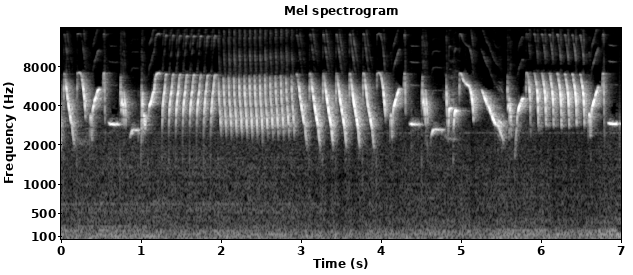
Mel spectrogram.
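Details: Canary song played as training material for caged birds: sweeping high whistles alternating with long rapid rolling trills and quick downward-slurred note series, continuous and energetic, over a faint low hum.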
